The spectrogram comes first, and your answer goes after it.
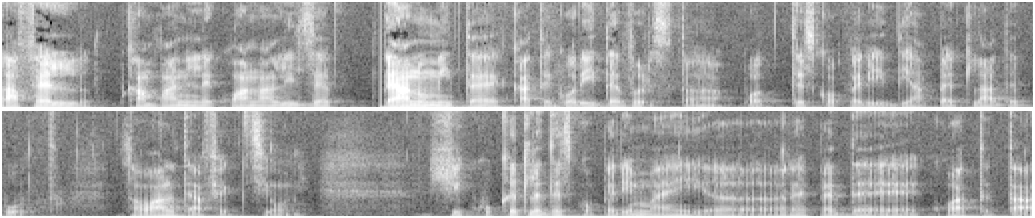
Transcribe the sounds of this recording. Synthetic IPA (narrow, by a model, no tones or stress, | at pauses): lʔafe̞l | kʰampaniːle̞kuanalize̞ | pe̞anumit̪e̞kat̪e̞ɡo̞ɾijd̪e̞vɨrst̪əpo̞̰t̪̚d̪̥e̞sko̞pe̞ɾḭd̪iabe̞t̪la̰d̪e̞bṵt̪ | sawalt̪e̞afe̞k̚t̪siṵnʲ | ʃikʰukɨt̪le̞d̪e̞sko̞pe̞ɾḭmːajəre̞pe̞d̪e̞̰kʰuat̪ɨt̪a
